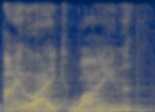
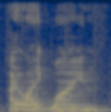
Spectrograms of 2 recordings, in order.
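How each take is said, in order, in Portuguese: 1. Ela é falada devagar e com cuidado, palavra por palavra. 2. Ela é falada em ritmo natural, conectado, de conversa. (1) "Quando eu falo um pouquinho mais pausado para você repetir" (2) "de forma mais natural"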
